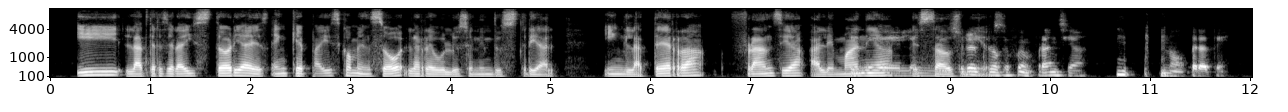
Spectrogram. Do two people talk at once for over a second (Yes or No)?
Yes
